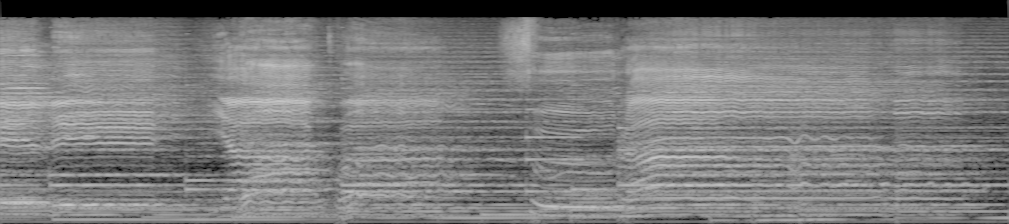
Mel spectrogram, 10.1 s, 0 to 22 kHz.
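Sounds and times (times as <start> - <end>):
worship group singing slowly: 0.0 - 10.0.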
